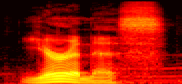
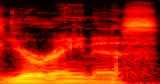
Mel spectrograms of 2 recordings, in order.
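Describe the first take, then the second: First: It begins with a 'urine' sound. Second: It is said without a 'urine' sound. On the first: This is the technically correct pronunciation. "the way that it's technically supposed to be pronounced ... it still has the word urine in it" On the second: This is the common everyday pronunciation. "if you pronounce it like the way that everyone does"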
